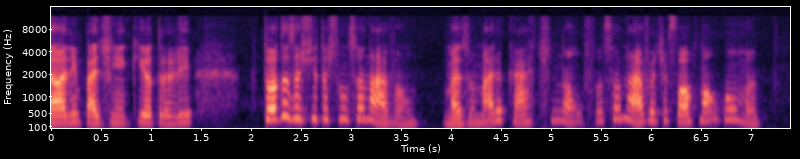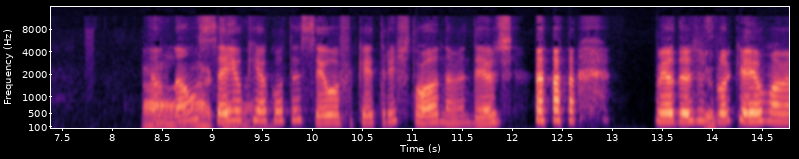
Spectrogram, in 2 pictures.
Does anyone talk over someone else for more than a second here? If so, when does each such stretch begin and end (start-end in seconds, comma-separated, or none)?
8.3-9.7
